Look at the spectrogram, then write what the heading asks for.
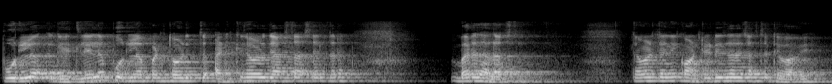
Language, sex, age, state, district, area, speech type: Marathi, male, 18-30, Maharashtra, Sangli, rural, spontaneous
